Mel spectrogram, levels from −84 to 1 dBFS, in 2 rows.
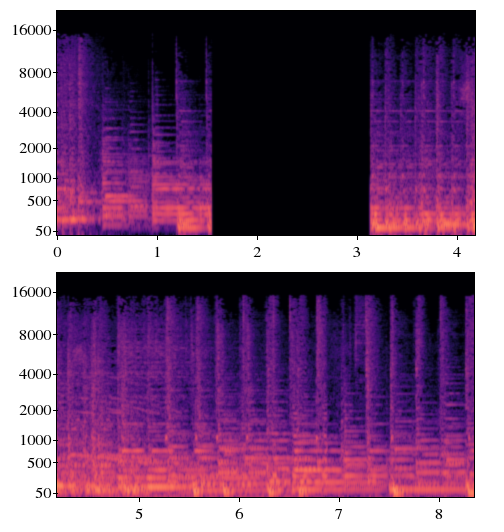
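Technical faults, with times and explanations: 1.43 to 6.88 s, doubled audio track: a second full-band copy runs about 0.3 s behind at roughly equal level, likely from the audio being captured twice. Unlike an echo or reverb, it has no decay or room colour and starts and stops abruptly.
1.54 to 3.14 s, rebuffering stall: the sound cuts to silence for 1.59 s while the player waits for more data, then resumes exactly where it stopped. Unlike a dropout, nothing is skipped; the pause only adds time.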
